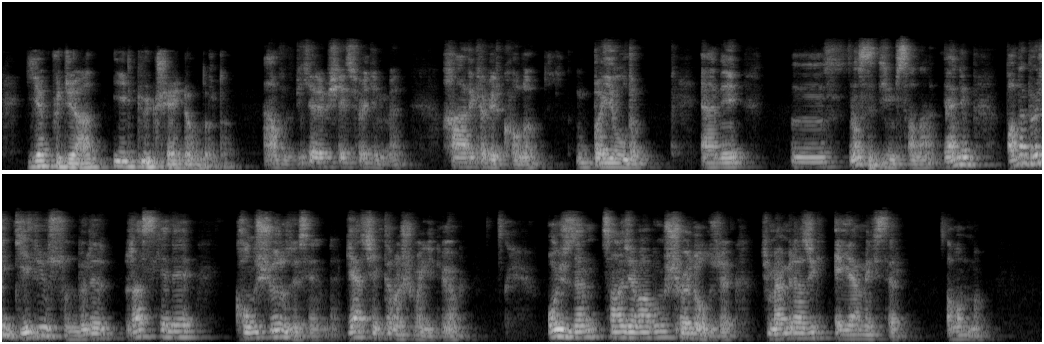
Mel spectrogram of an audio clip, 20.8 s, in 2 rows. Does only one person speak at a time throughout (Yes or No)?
Yes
